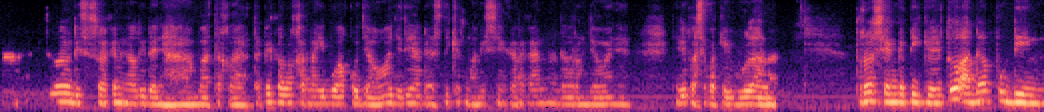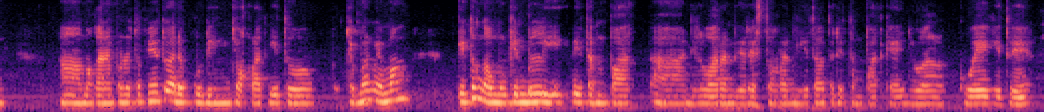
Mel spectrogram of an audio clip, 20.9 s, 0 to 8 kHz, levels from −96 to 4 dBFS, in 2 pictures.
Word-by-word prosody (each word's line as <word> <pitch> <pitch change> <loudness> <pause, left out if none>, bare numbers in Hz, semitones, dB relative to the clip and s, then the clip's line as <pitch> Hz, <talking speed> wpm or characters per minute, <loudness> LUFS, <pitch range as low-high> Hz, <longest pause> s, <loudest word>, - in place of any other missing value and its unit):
Nah 170 -2 -7 0.3
itu - - -10 0.2
disesuaikan 165 0 -1
dengan 155 -3 -3
lidahnya 140 -4 +1 0.2
Batak 135 -1 -4
lah. 130 -1 0
Tapi 180 - -4
kalau 170 -2 +1
karena 150 -1 -7
ibu 150 +1 -1
aku 145 0 -4
Jawa 145 +3 -2
jadi 155 +2 -4
ada 140 -1 -8
sedikit 170 +6 -9
manisnya 145 +3 -7
karena 145 +1 -8
kan 155 +1 -9
ada 145 -2 -11
orang 140 0 -5
Jawanya. 140 0 -5 0.5
Jadi 155 - -1
pasti 150 +2 0
pakai 140 -2 -3
gula 145 +1 +2
lah. 135 0 +2 0.8
Terus 195 +2 +4
yang 180 -1 +7
ke-3 175 -1 +2
itu 165 +8 +5
ada 190 +3 +5
puding, 180 -4 +6 0.7
eee, 165 -1 0
makanan 160 0 +1
penutupnya 180 +3 0
itu 225 - +5
ada 180 -4 +7
puding 165 -2 0
coklat 160 -1 -3
gitu. 160 -2 -1 0.3
Cuman 185 +4 +2
memang 210 +5 +4 0.6
itu 180 +4 +4
nggak 195 -9 +5
mungkin 175 +1 +3
beli 175 -1 +4
di 180 - +3
tempat, 165 -3 -2 0.2
eee, 155 -4 -6
di - - -10
luaran 155 0 -2
di 155 - -7
restoran 155 +1 -6
gitu 155 +1 -7
atau 160 +1 -7
di 160 - -7
tempat 150 -3 -13
kayak 150 0 -9
jual 145 0 -5 0.2
kue 150 -1 +2
gitu 150 -1 -7 0.2
ya. - - -16
160 Hz, 180 wpm, -18 LUFS, 150-175 Hz, 0.8 s, yang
